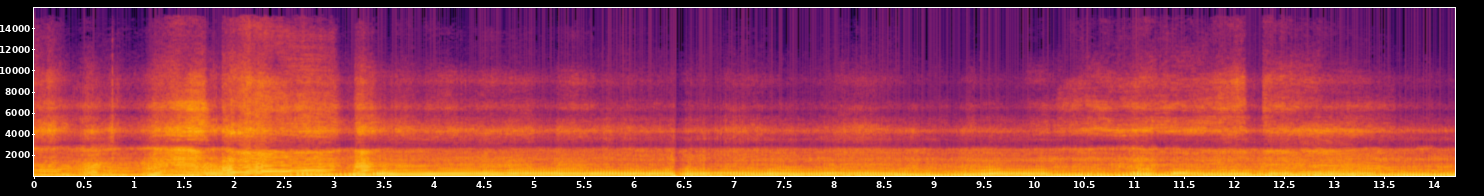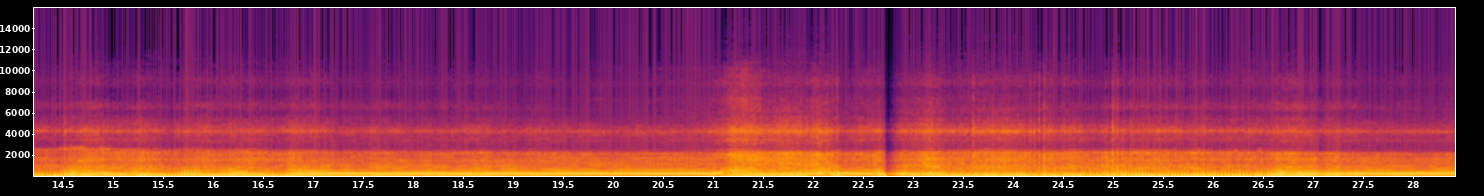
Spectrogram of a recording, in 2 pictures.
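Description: Motocross dirt bike engine ridden hard, revving up and down through the gears, its pitch rising and falling repeatedly, with sharp sweeps near the start and about three-quarters of the way through.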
